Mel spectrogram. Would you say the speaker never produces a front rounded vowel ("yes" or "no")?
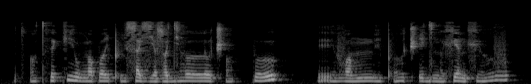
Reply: yes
